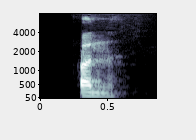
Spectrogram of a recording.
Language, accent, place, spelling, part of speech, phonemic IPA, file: French, France, Lyon, -phone, suffix, /fɔn/, LL-Q150 (fra)--phone.wav
- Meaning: 1. forming adjectives: -phone (speaking a specific language) 2. forming nouns: -phone (speaker of a specific language) 3. forming nouns: -phone (something that makes a sound e.g. saxophone)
